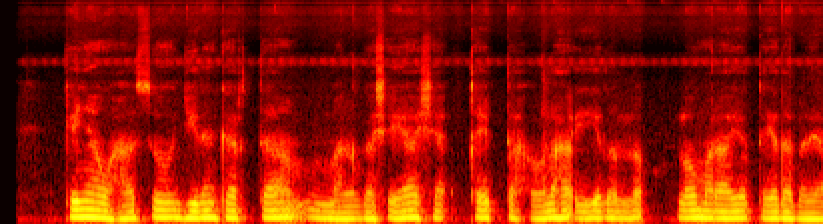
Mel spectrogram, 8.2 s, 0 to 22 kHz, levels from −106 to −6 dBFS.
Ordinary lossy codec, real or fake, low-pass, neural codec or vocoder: none; real; none; none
